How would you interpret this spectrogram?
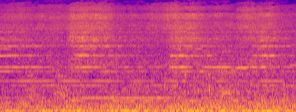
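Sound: train on rails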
